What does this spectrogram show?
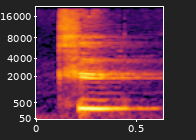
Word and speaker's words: cul: Cul, que é bunda. Então a gente fala cul, tem um L ali, mas a gente não pronuncia.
